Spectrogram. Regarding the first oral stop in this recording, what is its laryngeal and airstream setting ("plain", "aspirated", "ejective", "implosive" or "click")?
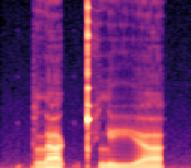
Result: plain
